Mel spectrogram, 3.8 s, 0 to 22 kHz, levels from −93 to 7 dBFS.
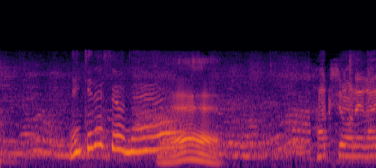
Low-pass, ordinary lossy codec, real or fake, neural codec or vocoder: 7.2 kHz; none; real; none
